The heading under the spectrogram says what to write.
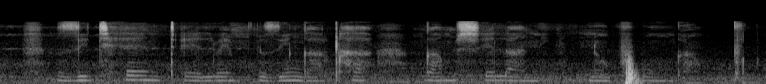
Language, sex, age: Xhosa, female, 20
